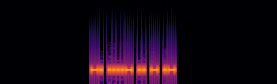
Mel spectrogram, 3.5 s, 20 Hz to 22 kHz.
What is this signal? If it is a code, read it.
Morse code, heard as a keyed tone, about 46 wpm, 700 Hz. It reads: N4ITA
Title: USA Call Signs - 5 Characters - 45wpm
